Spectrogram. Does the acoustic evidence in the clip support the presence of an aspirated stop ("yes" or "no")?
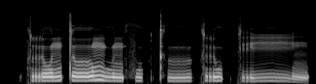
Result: yes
